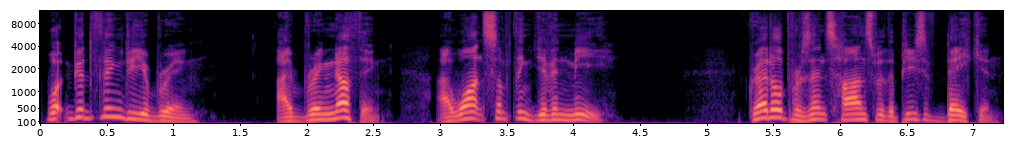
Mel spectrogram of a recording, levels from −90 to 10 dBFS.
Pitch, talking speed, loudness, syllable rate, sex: 155 Hz, 185 wpm, -20 LUFS, 5.6 syllables/s, male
